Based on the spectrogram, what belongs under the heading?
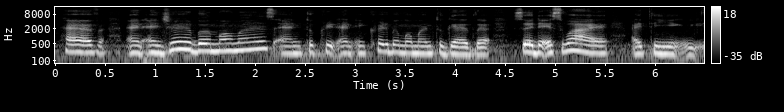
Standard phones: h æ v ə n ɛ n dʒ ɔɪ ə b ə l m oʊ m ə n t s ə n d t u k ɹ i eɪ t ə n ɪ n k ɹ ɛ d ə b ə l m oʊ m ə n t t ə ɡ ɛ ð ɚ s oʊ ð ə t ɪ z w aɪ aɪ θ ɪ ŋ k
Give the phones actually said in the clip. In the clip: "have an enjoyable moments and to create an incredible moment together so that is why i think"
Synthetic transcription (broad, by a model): h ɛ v ə n ɛ n dʒ ɔɪ ə b ə l m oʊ m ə n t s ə n t u k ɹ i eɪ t ə n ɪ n k ɹ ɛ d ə b ə l m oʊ m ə n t t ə ɡ ɛ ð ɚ s oʊ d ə t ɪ s w aɪ aɪ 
